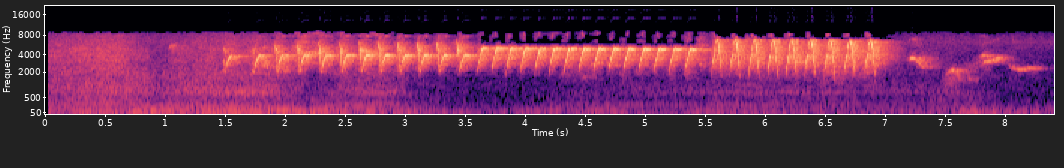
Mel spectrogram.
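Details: Champion canary singing vigorously in a long master song full of fill phrases, used for training: a quiet opening, then a trill of repeated notes, then a faster steady trill, then a louder, broader trill, ending in a few short scattered notes.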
